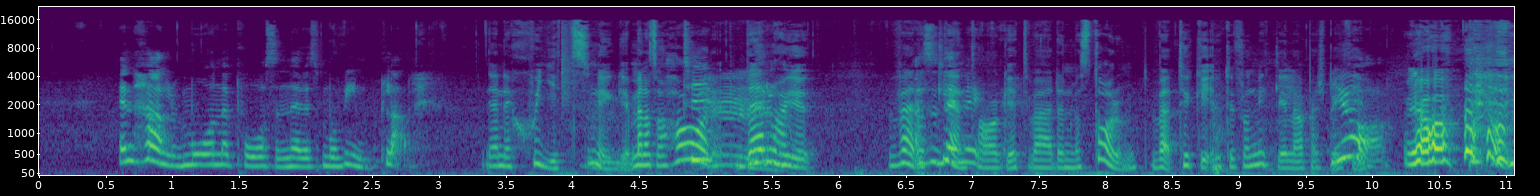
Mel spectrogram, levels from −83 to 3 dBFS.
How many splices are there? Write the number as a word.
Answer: one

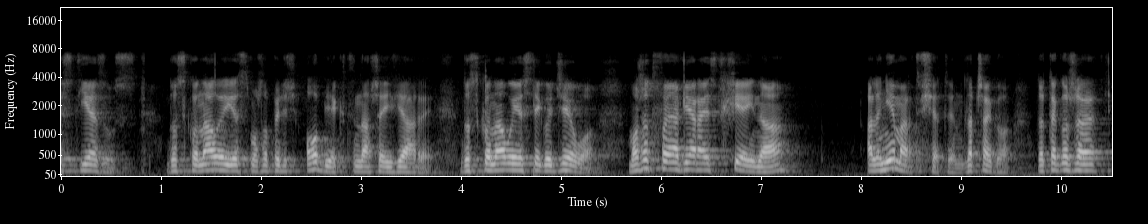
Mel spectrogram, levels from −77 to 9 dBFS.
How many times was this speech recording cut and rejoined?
zero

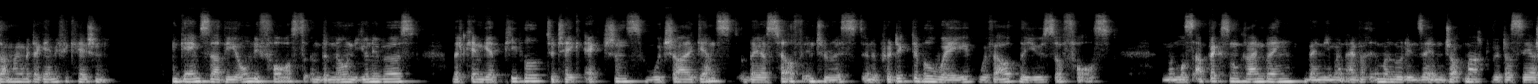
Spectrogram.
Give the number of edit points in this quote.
one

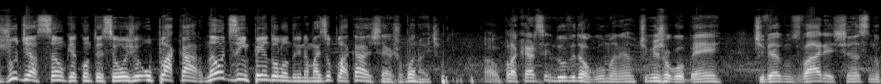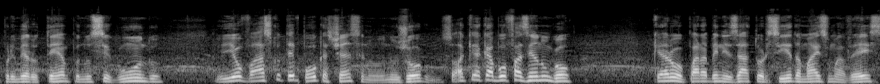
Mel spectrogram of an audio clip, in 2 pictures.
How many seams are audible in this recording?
one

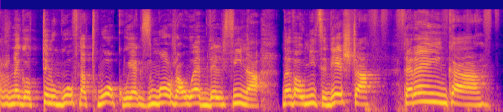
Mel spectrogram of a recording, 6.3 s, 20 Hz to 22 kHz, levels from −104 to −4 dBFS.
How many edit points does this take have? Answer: zero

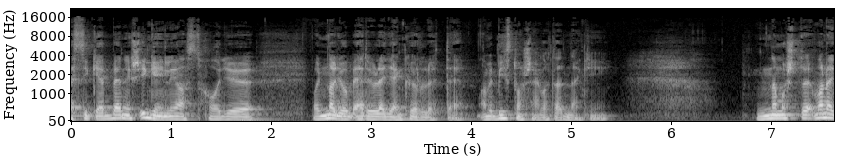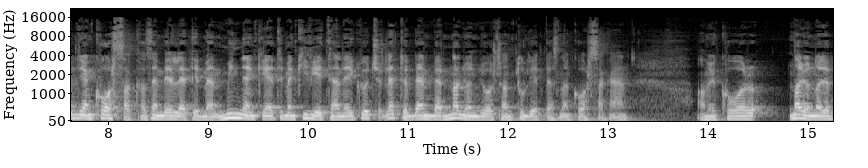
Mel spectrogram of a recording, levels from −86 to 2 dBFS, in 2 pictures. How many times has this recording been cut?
one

